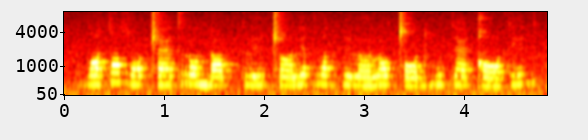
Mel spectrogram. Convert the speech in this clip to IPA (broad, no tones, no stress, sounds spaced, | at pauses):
dˤ ɪ t ʌ zˤ ʊ ǁ æ t r ɔ n ɑ p t l ɪ ǁ ʌ l ɪ d ðˤ ɪ d p ɪ l ʌ l ɔ ǀ ɔ d ɡ u t æ ǃ ɔ t ɪ d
